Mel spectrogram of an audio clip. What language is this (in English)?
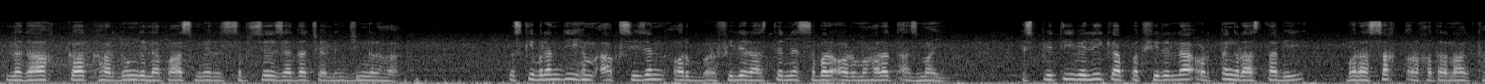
Urdu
